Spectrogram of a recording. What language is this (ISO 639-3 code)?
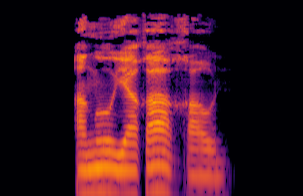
esu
